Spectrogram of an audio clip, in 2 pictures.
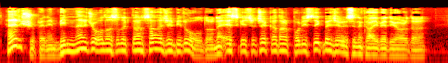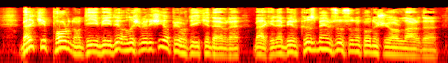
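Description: A man narrates a crime novel in audiobook style with a measured, expressive delivery. His voice is bright and clear in tone. His pitch moves widely and lively through each sentence.

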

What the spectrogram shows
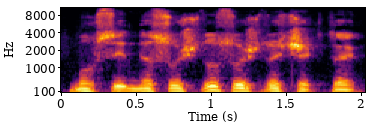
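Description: A man narrating a story aloud in a steady storybook manner, adding short footnote asides. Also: lowish voice, unhurried.

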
